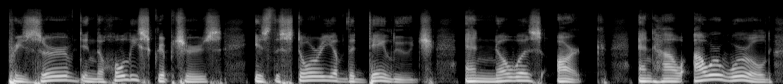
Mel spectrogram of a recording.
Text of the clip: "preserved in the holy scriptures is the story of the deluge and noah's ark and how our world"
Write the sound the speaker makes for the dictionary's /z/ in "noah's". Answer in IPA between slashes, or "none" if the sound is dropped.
/z/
